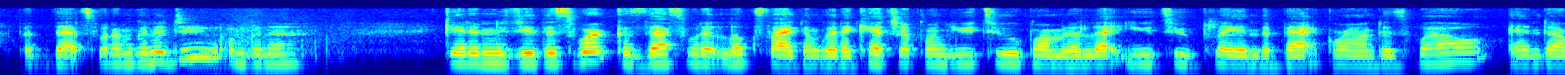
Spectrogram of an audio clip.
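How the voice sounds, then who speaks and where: A woman vlogging in a casual, rambling way, with a raspy deep voice after a late night and lots of fillers. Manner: rambling, many fillers and restarts. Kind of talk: casual vlog chat.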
